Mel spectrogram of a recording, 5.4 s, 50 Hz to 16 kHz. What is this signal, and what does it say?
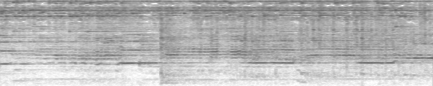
Emergency Alert System (SAME) tones, heard as harsh buzzing bursts. It is heard from 0.4 to 4.4 s.
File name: wrct-log hi- 21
